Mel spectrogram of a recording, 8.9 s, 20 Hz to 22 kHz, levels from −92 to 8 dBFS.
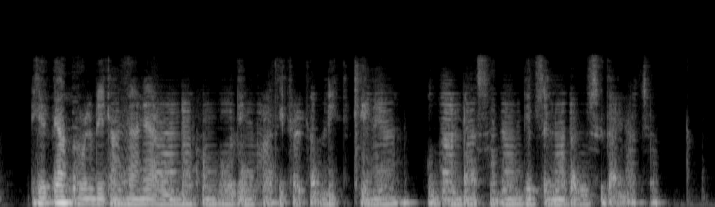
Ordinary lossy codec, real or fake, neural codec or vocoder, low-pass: AAC, 48 kbps; fake; codec, 44.1 kHz, 1.7 kbps, Pupu-Codec; 7.2 kHz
